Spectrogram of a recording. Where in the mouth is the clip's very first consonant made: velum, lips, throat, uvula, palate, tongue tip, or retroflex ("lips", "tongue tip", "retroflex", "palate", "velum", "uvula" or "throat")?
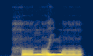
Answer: throat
